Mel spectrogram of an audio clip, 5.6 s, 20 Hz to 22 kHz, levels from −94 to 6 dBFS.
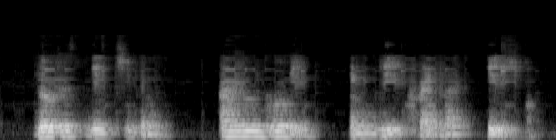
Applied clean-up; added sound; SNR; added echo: neural mask model DeepFilterNet 3.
